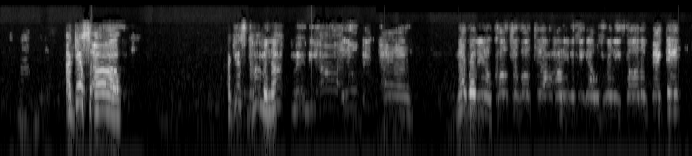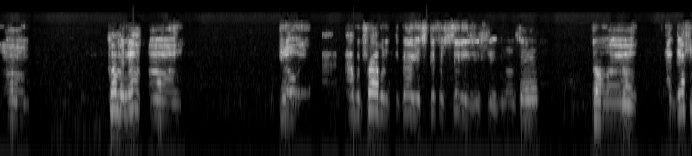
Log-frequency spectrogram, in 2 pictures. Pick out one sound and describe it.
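Men talk with animation over an online call.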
